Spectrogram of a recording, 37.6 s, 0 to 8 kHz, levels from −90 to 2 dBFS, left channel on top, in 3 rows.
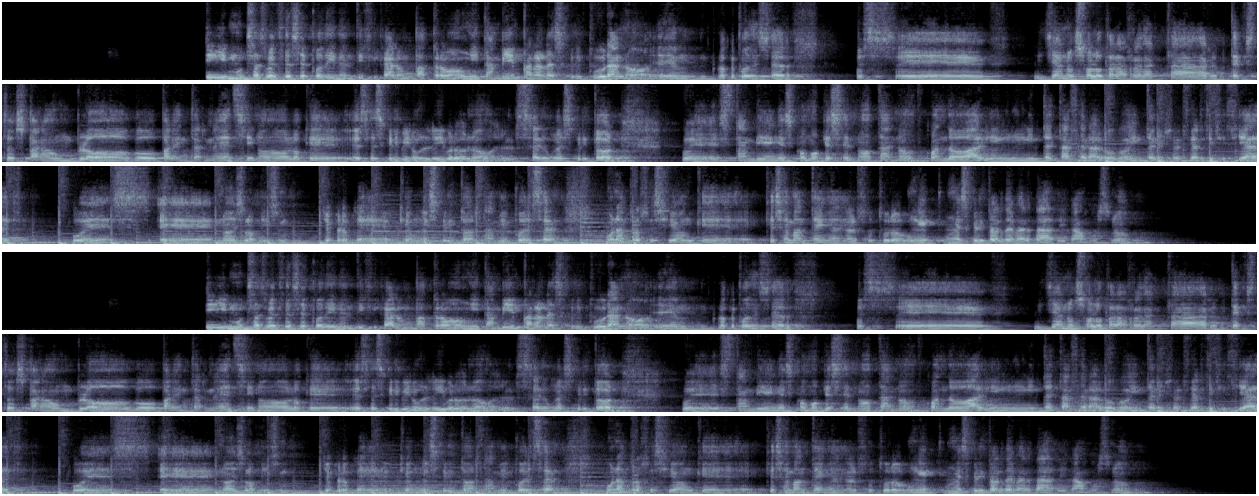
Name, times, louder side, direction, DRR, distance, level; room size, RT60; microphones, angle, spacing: voice 1, 2.0-8.1 8.5-10.0 10.3-25.3 25.8-28.0 28.3-36.5, left 2 dB, 60° left, -1 dB, 3.4 m, -27 dB
sound 1, 23.2-31.5, left 1 dB, 30° left, 1.3 m, -31 dB
29.5 x 17.0 x 9.3 m, 0.93 s
head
